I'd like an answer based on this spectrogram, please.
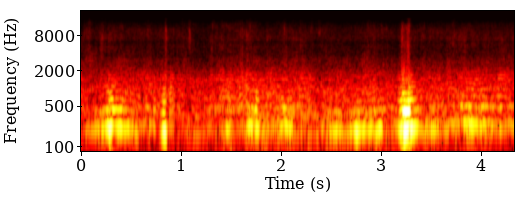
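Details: Many honey bees buzzing inside the hive, an even low hum with rippling overtones, one bee passing close just after three seconds in a brief loud swelling buzz.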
